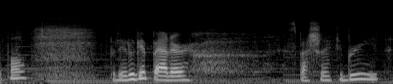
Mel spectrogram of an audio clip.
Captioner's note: exhales; inhales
